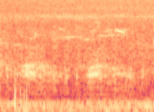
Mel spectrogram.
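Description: Faint crow caws, two or three harsh calls spread across a couple of seconds over a steady low rumble of background noise, with no one speaking.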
